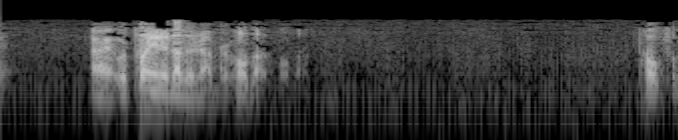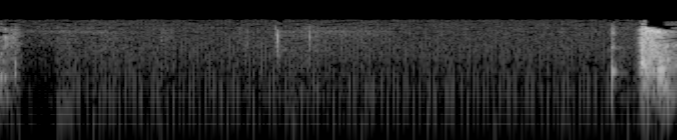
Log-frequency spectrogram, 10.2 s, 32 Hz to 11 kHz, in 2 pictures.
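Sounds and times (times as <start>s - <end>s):
speech: 0.7s - 2.2s, 4.8s - 5.3s
faint click: 7.1s - 7.5s
person sneezing: 9.6s - 10.1s.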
